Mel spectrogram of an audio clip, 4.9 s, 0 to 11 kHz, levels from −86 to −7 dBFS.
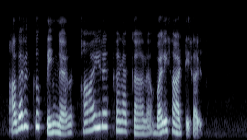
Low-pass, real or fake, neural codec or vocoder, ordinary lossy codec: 7.2 kHz; fake; codec, 16 kHz, 2 kbps, FunCodec, trained on Chinese and English, 25 frames a second; AAC, 64 kbps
